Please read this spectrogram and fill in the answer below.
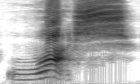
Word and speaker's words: wash: w a s h the letter A stands for the short o sound a the letters s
